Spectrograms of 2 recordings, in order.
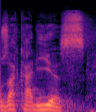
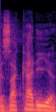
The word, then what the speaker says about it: Zakaria: Zaccaria ou Zaccaria, ou Zacarias. É Zaccaria, tá? Não tem S.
